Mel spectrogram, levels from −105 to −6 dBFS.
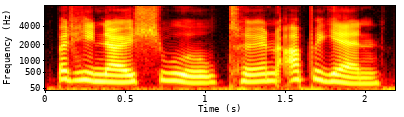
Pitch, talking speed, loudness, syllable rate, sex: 210 Hz, 220 wpm, -19 LUFS, 4.6 syllables/s, female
